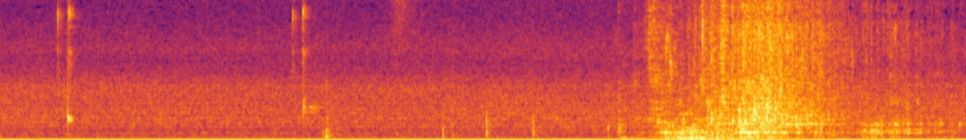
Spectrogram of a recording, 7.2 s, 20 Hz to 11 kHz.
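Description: A toilet flushing in The Sims 4, a short rushing swell of water that rises and fades after a few faint clicks, heard alone at a moderate distance with no talk.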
